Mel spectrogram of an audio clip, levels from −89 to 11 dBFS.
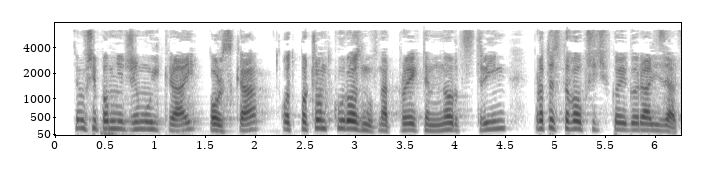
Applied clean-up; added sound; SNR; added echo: neural mask model DeepFilterNet 3.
